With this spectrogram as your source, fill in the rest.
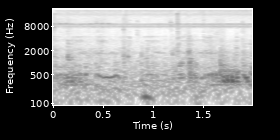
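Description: Chennai breeder pigeons coo in soft, throaty rolling calls, a few overlapping close by against a steady low background of the flock.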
